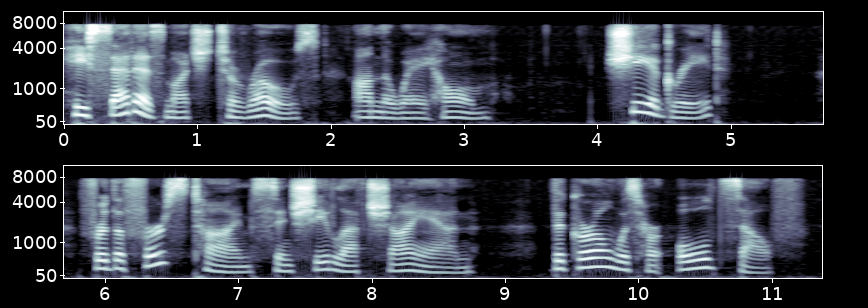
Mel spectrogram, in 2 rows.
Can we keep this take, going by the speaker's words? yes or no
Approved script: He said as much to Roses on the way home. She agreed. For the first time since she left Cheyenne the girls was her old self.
no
